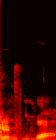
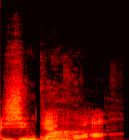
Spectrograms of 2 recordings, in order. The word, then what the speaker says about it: Jenqua: I can talk to Jenka. Jenka's his name, right? I'm not mispronouncing that? Genqua. Yeah. QWA. Jenqua. French. It's French. Yeah, I'll talk with Jenqua if I can.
